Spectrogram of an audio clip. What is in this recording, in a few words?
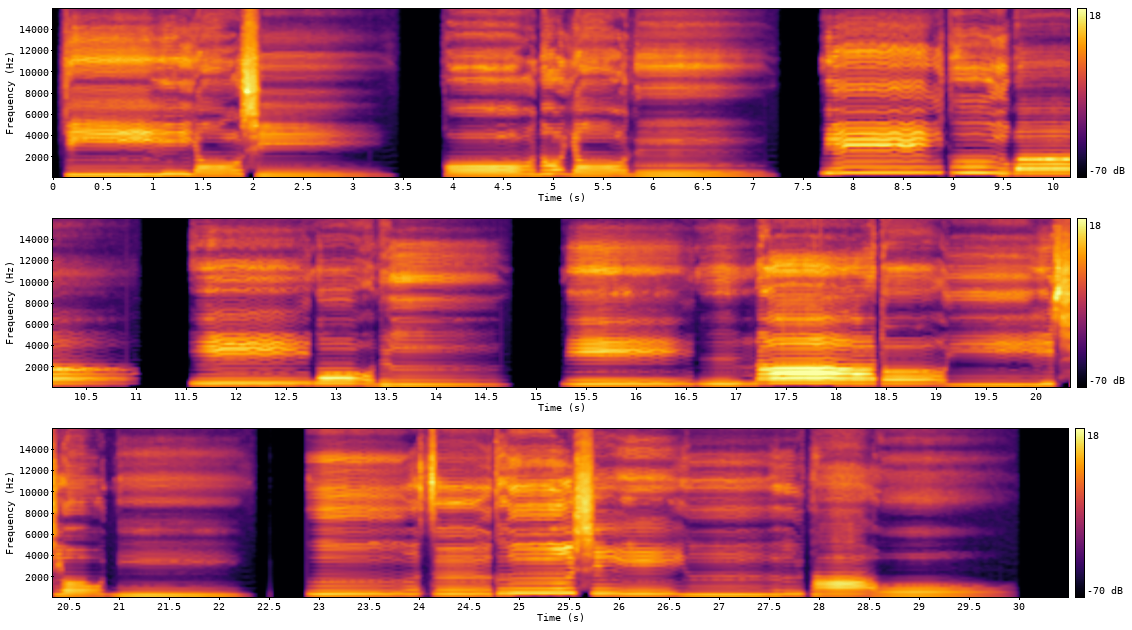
chorus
